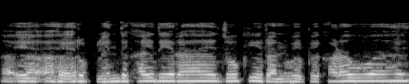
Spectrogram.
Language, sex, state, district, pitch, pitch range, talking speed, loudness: Hindi, male, Chhattisgarh, Bilaspur, 145 Hz, 135-155 Hz, 205 wpm, -14 LUFS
